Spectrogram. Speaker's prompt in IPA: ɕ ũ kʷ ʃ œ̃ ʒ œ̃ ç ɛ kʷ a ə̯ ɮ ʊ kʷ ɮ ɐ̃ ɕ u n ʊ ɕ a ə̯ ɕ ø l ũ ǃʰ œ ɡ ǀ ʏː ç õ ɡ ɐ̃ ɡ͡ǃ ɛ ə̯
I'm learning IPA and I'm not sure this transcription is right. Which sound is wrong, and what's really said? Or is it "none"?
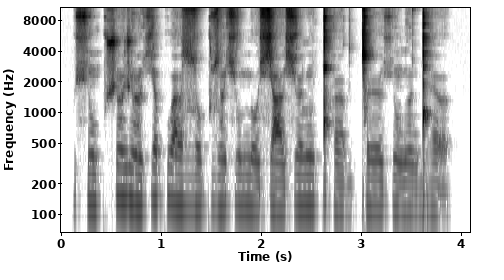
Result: none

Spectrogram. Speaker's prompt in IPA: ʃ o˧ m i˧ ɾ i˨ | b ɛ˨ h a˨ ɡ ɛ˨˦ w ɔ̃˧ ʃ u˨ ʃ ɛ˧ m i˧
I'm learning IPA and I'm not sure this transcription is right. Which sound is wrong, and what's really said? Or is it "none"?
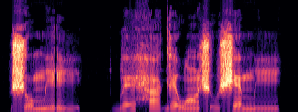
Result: none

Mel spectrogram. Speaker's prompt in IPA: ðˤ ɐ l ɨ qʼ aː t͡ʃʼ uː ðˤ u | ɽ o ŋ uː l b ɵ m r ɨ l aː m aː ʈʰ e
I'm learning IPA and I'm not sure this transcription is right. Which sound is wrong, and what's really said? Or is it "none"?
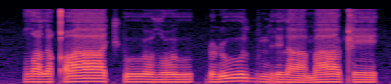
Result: ŋ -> ɳ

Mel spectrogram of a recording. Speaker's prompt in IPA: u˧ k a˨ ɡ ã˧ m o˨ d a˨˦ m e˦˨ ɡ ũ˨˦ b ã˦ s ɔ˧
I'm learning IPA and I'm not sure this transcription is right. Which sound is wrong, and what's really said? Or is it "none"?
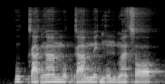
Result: d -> ɡ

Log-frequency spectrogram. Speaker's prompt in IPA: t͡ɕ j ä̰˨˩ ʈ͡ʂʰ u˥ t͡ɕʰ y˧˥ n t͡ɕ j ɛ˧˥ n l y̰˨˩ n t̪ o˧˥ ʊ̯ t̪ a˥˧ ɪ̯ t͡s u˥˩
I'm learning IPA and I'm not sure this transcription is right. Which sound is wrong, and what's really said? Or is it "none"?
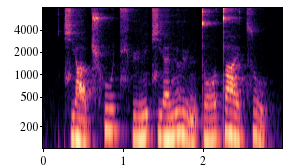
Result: none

